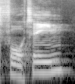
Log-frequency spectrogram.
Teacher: the stress is on the second syllable for numbers in their teens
